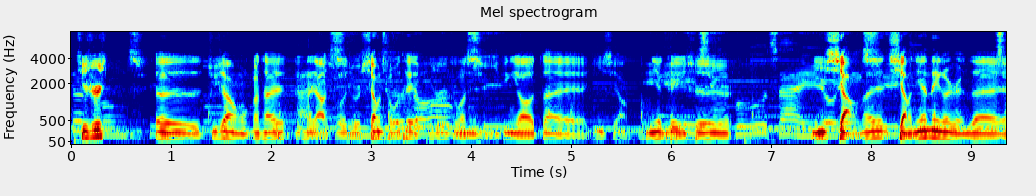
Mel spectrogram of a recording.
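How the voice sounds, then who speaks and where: A man hosts a radio show in casual, bantering chat. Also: fairly low pitch. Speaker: radio host. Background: instrumental music with guitar.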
